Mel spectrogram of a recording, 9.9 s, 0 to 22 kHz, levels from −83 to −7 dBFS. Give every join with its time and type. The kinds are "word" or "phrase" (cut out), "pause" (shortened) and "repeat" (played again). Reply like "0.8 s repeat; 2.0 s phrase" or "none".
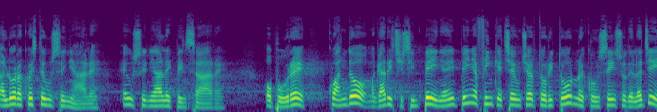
1.6 s pause; 2.6 s phrase; 4.9 s word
